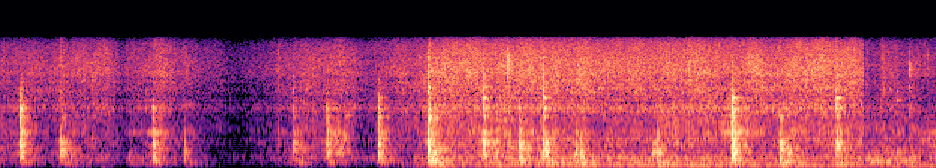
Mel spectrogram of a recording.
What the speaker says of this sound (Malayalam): ഇനി ഇതിലേക്ക് ആവശ്യത്തിനുള്ള ഉപ്പ് കൂടി ചേർത്ത് കൊടുക്കാം. നന്നായിട്ടൊന്ന് വഴറ്റിയെടുക്കണം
